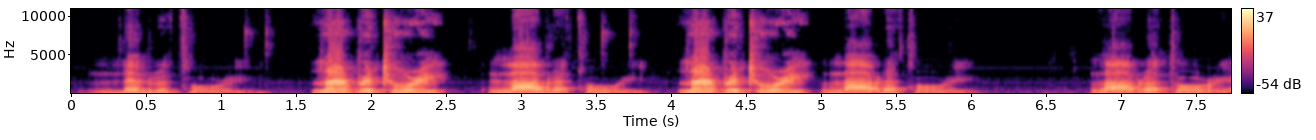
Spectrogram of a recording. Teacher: 4 syllable, and there is accent on first syllable.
